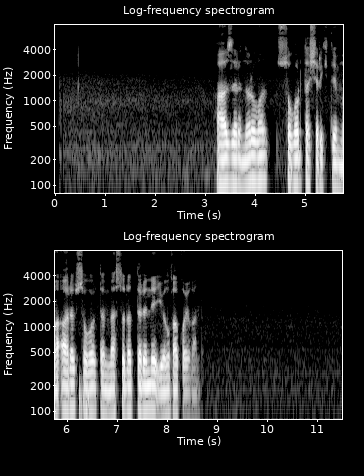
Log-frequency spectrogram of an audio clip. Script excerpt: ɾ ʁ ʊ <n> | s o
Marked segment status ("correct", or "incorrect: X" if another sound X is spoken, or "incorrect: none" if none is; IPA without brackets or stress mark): correct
